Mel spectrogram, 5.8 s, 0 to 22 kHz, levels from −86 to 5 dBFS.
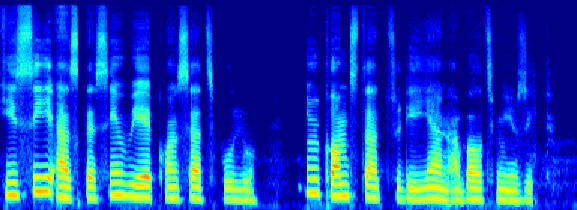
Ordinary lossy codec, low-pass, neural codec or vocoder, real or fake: none; none; autoencoder, 48 kHz, 32 numbers a frame, DAC-VAE, trained on Japanese speech; fake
